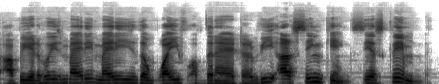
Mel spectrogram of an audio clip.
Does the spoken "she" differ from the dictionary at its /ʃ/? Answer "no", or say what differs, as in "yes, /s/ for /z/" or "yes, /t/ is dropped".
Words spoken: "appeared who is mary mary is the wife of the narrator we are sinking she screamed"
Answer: yes, /s/ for /ʃ/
